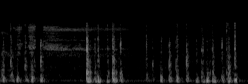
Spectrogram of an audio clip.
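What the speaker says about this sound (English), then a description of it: "So I'm going to type in Call of Duty" Clacking keystrokes on a computer keyboard, irregular bursts of quick taps with short pauses between, close and fairly quiet, no talking.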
